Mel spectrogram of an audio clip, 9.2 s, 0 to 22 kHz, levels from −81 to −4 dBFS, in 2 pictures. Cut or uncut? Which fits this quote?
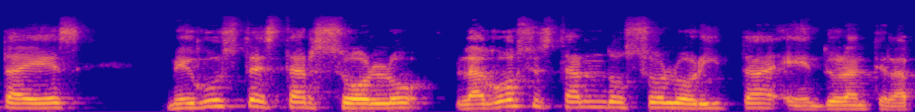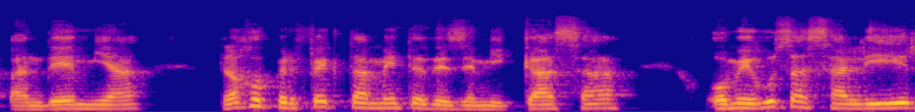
uncut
